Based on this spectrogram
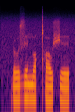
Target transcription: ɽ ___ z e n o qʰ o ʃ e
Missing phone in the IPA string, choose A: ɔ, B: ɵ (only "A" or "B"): B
